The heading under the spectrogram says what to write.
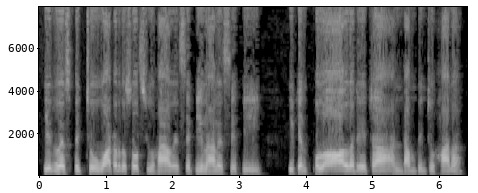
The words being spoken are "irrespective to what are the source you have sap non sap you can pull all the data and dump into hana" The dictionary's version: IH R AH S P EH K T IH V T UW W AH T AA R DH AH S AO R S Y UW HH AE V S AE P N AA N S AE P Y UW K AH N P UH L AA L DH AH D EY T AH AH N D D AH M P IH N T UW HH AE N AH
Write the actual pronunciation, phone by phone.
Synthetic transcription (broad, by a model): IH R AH S P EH K T T UW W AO T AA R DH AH S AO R S Y UW HH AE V S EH P N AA N S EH P Y UW K AH N P UH L AA L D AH D EY T AH AH N D D AH M P IH N T UW HH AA N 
